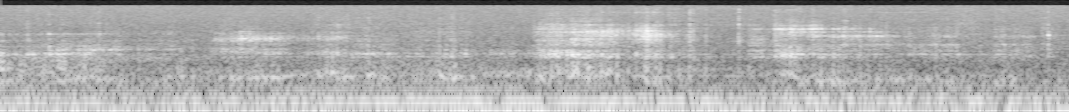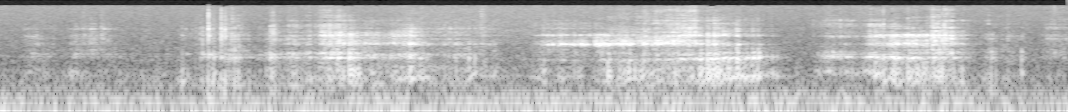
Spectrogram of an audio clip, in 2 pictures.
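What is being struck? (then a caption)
Small lacquered wooden box scraped with a quartz crystal. A small rectangular wooden box, likely hollow, with reddish-brown lacquered sides and a gold-leaf top is held in the hands and scraped and tapped with the point of a clear quartz crystal. Irregular raspy scrapes and light taps sound over a steady low rumble, with brief ringing tones growing louder in the second half.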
